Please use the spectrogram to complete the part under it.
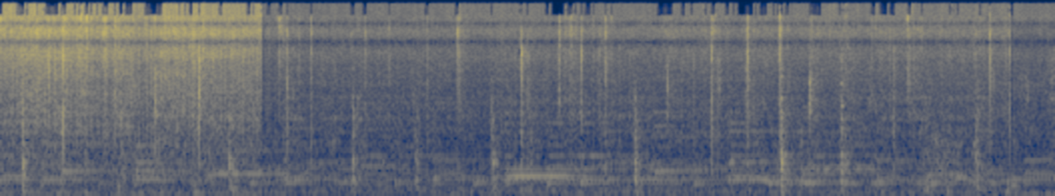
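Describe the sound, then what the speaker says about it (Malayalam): Grated coconut fries in a pan for a tempering, giving a quiet, even sizzle close by that is broken by sharp clicks and taps of stirring and no voices. "കുറച്ച് തേങ്ങ നന്നായിട്ട് ചുമക്കുന്ന വരെ വറുത്തെടുക്കണം"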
